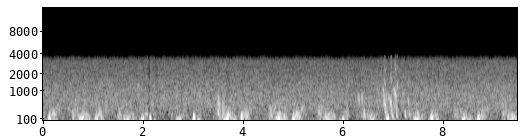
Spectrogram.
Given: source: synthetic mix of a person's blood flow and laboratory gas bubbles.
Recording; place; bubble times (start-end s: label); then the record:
Doppler ultrasound of blood flow; precordium
6.27-6.51 s: bubbles
6.79-7.13 s: bubbles
7.21-7.33 s: bubbles
From the record:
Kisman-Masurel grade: 121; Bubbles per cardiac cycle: 1 to 2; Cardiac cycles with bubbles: 10 to 50%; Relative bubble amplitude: barely perceptible (0.100 to 0.250); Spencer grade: 2 (many but less than half of the cardiac periods contain bubble signals, singularly or in groups); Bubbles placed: anywhere in the cardiac cycle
